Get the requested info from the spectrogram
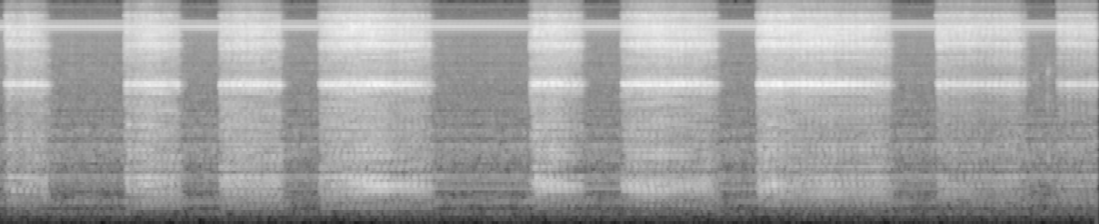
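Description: Half-inch spindle gouge taking light cuts on a wooden piece spinning on a lathe, cutting a small chamfer: about eight short scraping passes, each up to a second long, with the lathe running quieter between them.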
